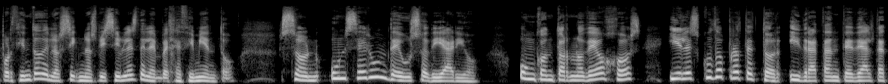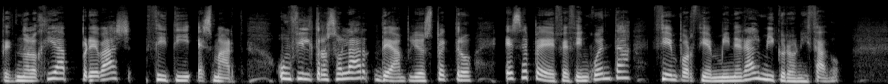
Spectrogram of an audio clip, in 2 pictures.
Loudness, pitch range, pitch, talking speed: -16 LUFS, 175-255 Hz, 195 Hz, 130 wpm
